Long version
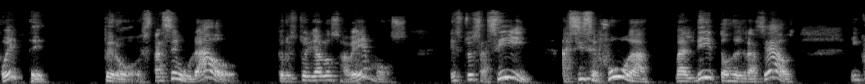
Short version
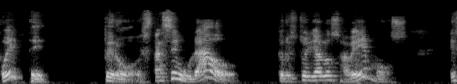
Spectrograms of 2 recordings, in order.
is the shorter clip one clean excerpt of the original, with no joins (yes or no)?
yes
